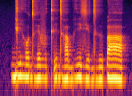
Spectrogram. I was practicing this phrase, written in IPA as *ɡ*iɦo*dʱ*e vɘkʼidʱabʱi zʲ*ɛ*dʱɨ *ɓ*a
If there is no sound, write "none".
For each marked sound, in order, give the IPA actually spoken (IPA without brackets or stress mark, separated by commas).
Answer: ɡ, dʱ, ɛ, ɓ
